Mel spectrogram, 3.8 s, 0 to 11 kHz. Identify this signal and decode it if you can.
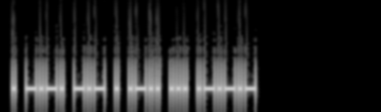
Morse code, heard as a keyed tone, about 34 wpm, 700 Hz. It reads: ECKELS.
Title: A Sound Of Thunder 35wpm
